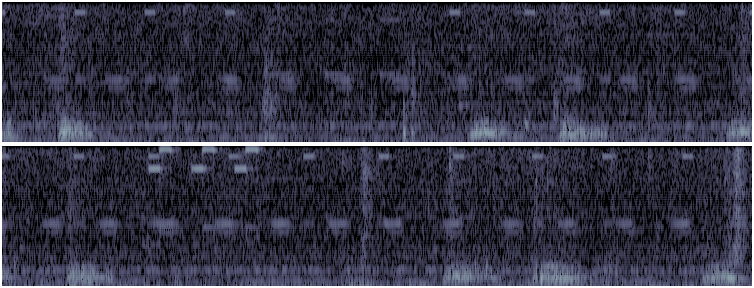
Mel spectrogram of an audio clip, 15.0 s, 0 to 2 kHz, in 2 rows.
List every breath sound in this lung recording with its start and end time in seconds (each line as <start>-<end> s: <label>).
0.46-1.14 s: exhalation
4.62-5.46 s: inhalation
5.48-6.13 s: exhalation
5.48-6.13 s: crackles
7.20-8.11 s: inhalation
7.20-8.11 s: crackles
8.10-8.74 s: exhalation
8.12-8.74 s: crackles
11.87-12.71 s: inhalation
12.71-13.56 s: exhalation
12.71-13.56 s: crackles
